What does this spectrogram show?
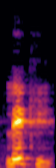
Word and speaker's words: Lekki: I think Nigeria you have Riki, do you call it Lekki or Riki? The toll road that government took back. How do you pronounce it? Lekki, yes, the Lekki toll road.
